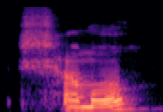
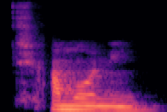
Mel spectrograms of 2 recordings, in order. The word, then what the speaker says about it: Chamonix: Chamonix সামনি, Chamonix হুম, de Chamonix হুম, au sud de la Suisse sweet, ওকে, et au nord de l'Italie, ওকে।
